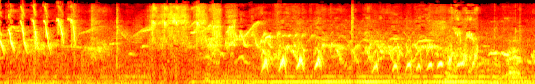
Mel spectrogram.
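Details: White-rumped shama singing, played to make stressed shamas that have stopped singing answer back: rapid clipped notes at first, then a jumble of fast varied chattering phrases over a steady low hum.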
